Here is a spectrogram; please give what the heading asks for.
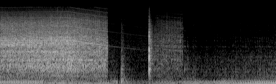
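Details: Light aircraft engine run-up at 1700 rpm, mixture leaned, mag check before departing St. Petersburg: strong steady roar collapses on switching magnetos, sputters and nearly dies; right magneto failed.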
